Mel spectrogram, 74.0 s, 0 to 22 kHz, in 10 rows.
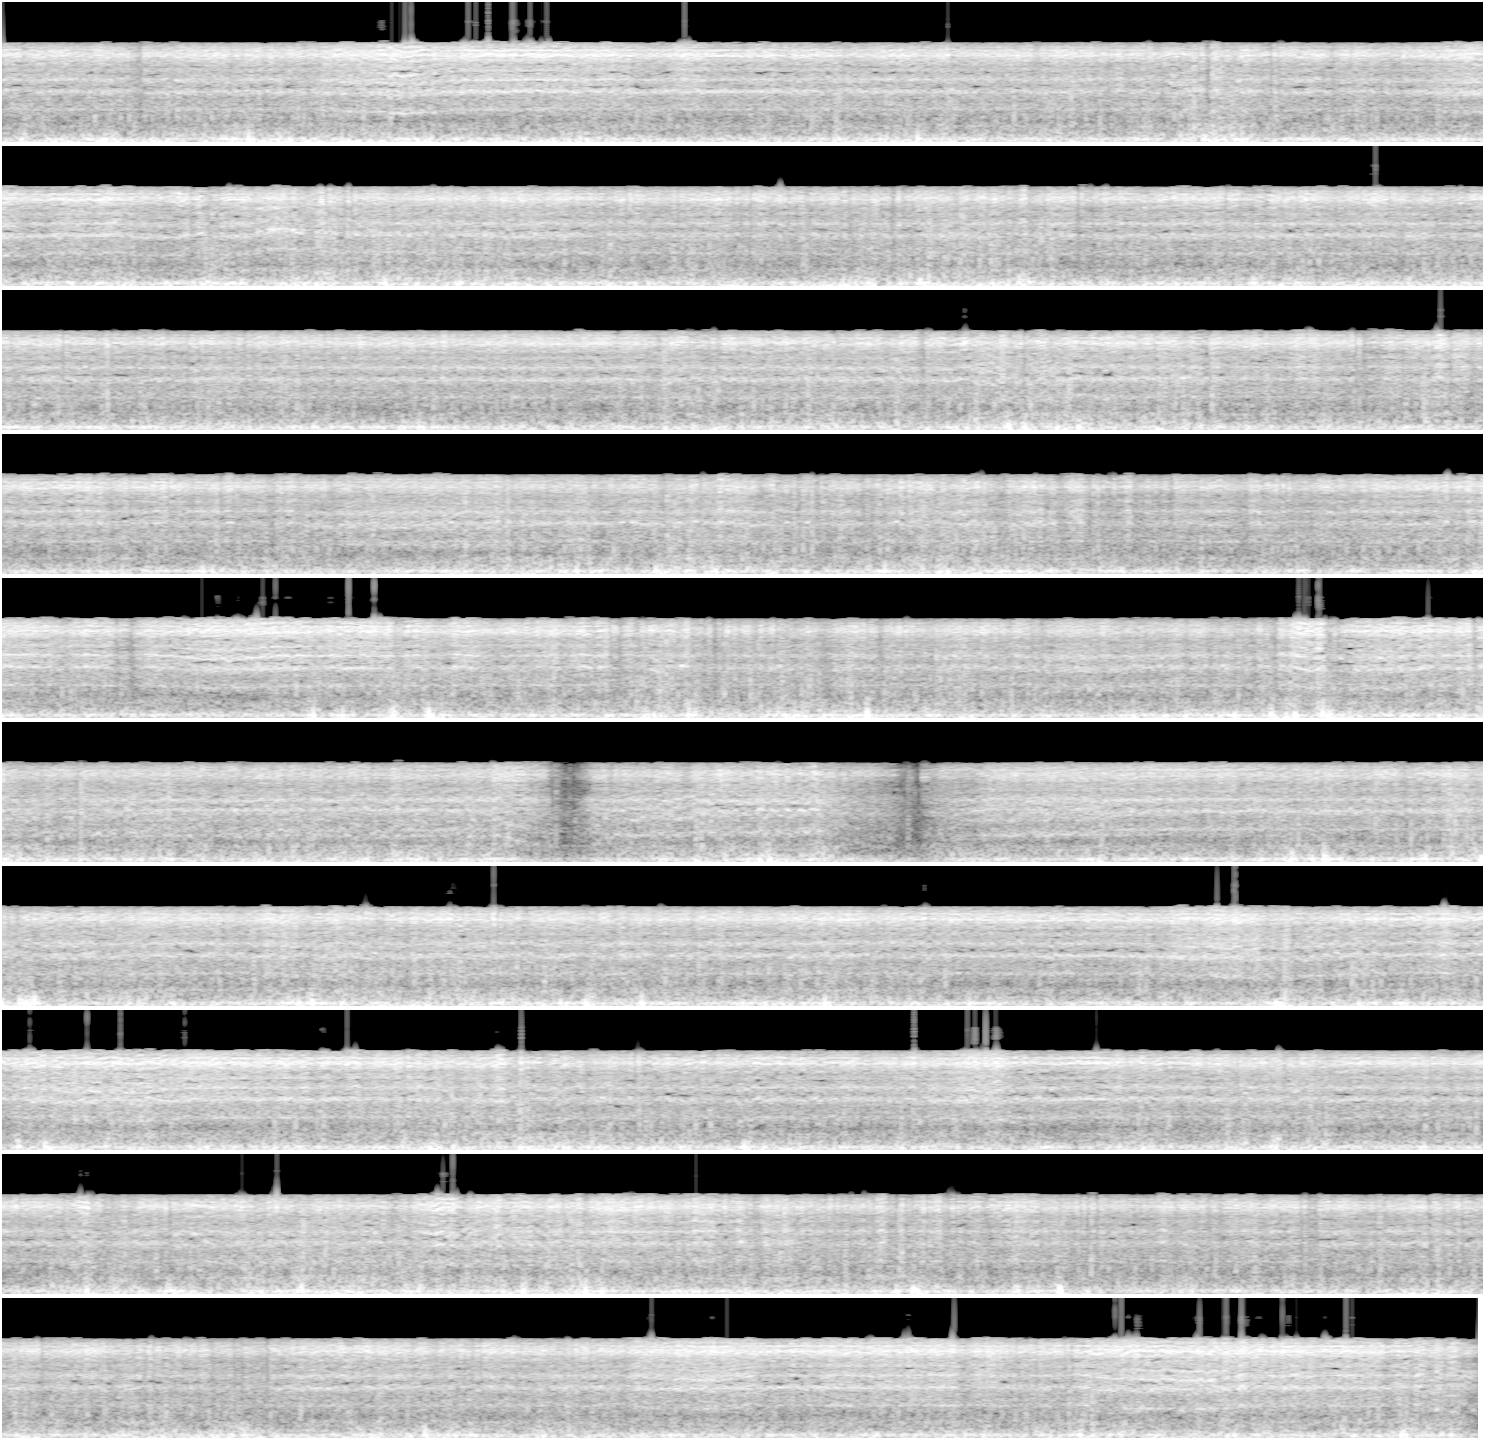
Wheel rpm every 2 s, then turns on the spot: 230, 230, 230, 230, 250, 240, 230, 230, 230, 230, 230, 230, 220, 230, 230, 230, 240, 230, 210, 160, 130, 210, 230, 230, 230, 220, 230, 230, 230, 230, 230, 230, 230, 230, 230, 230, 200.
none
